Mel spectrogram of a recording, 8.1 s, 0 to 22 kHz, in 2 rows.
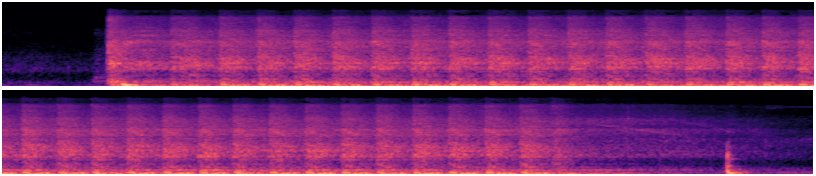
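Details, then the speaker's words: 2007 Chevrolet Colorado 2.9L after Passlock ignition switch replacement, before relearn: starter cranks evenly about seven seconds but engine never catches; security system cutting fuel, requiring key-on relearn. "after we install the switch we crank it it won't start leave the key in the on position okay"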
